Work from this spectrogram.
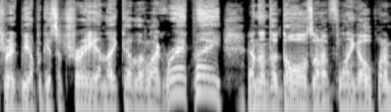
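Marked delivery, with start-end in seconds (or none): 1.6-2.2 high-pitched shout of a name; high mock-frantic cry; alarmed calling. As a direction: call out to a friend in danger. Friends call out to trapped Rigby.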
